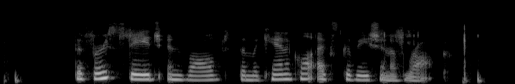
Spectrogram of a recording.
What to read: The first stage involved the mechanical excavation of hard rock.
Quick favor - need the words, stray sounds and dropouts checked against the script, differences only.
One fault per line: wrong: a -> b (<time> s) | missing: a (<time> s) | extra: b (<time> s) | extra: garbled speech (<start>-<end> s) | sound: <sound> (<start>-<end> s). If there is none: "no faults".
missing: hard (4.0 s)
